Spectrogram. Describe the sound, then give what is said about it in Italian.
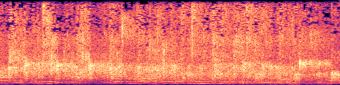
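Steady audience applause, dense and continuous throughout, with a voice faintly audible beneath the clapping. “Un applauso a questa donna e tutte quelle precedenti,”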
